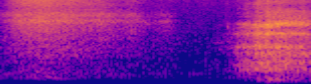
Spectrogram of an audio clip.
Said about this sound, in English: Big breath in.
